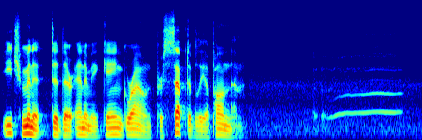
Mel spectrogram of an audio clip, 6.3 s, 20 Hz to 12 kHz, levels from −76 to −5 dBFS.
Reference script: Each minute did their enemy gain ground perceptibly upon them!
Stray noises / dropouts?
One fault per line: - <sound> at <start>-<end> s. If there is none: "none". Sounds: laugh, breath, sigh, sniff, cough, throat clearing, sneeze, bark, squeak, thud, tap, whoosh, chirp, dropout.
- breath at 4.5-6.1 s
